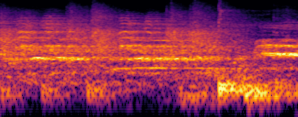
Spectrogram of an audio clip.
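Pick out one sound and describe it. A volleyball is struck hard several times in a large echoing hall.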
